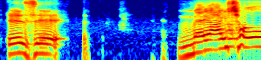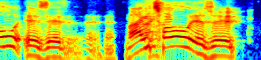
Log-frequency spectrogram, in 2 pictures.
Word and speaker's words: Naito: Yeah, Naito.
